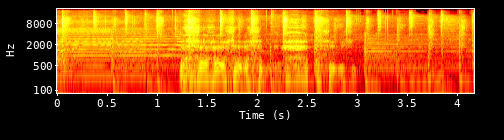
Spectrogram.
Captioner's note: laughs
